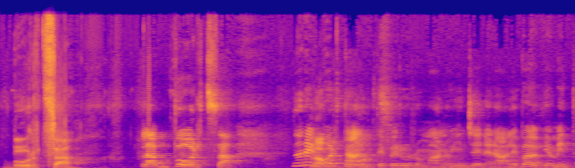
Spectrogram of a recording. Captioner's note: imitazione del romanesco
